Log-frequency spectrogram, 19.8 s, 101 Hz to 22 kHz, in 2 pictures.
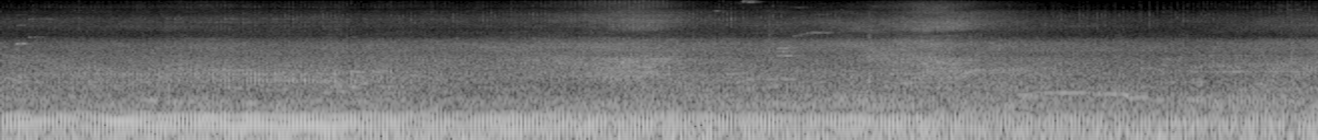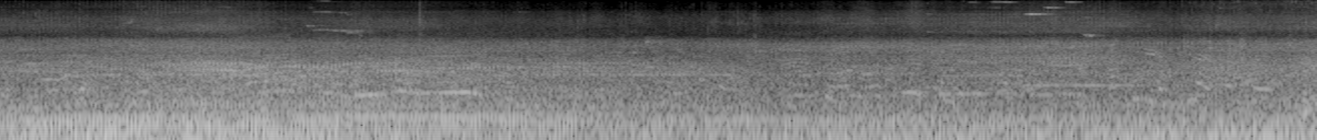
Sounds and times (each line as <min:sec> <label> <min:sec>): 0:00.0 Walking in the market 0:19.7
0:00.0 motorcycle 0:19.7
